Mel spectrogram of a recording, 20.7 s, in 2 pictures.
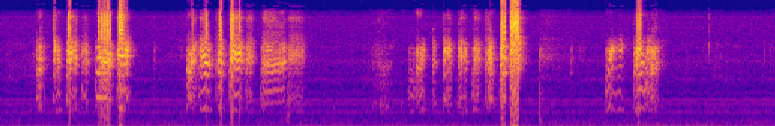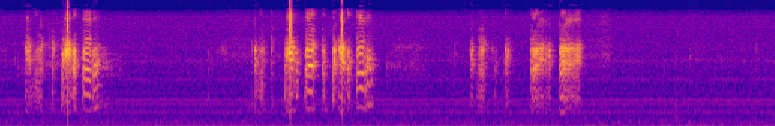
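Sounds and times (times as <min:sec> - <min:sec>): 
Quaker parrot: 0:00.5 - 0:01.8, 0:02.5 - 0:04.1, 0:05.0 - 0:08.9, 0:10.6 - 0:11.9, 0:13.2 - 0:15.4, 0:16.6 - 0:18.2.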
